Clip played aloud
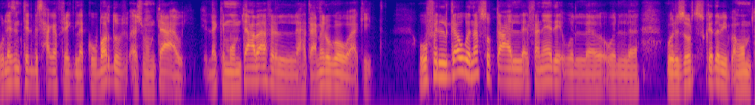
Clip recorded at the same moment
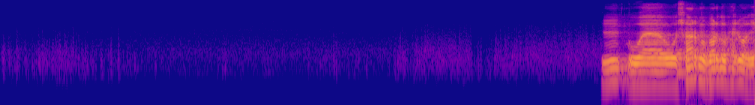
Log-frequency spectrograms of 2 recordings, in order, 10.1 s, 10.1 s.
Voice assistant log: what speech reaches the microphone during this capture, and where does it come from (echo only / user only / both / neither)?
user only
